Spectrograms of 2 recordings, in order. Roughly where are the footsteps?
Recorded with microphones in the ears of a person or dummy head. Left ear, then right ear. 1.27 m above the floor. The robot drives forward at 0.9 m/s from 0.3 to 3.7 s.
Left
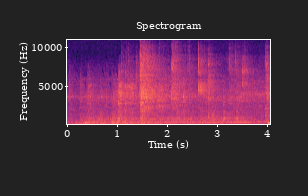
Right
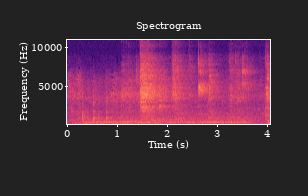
Centre.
